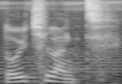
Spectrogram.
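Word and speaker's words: Deutschland: 그래서 저머니를 독일 사람들은 도이칠란트 그렇게 발음하잖아요.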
